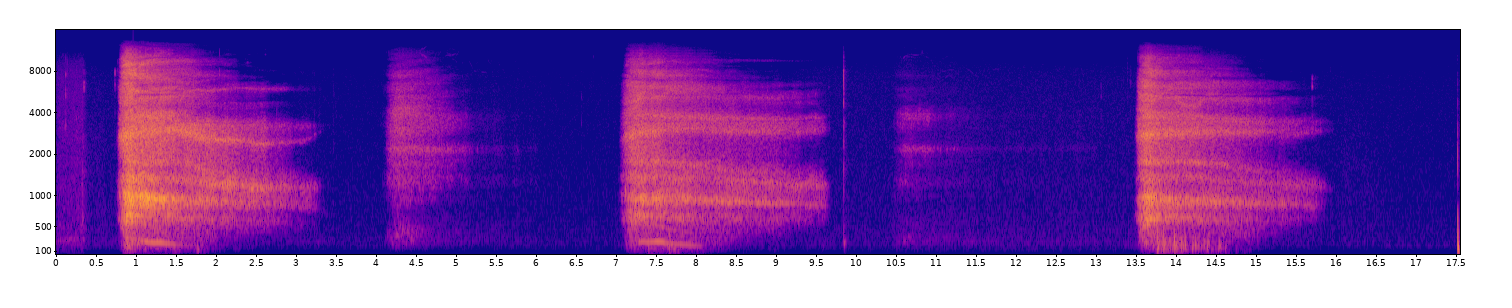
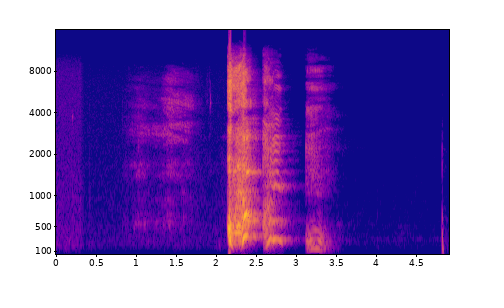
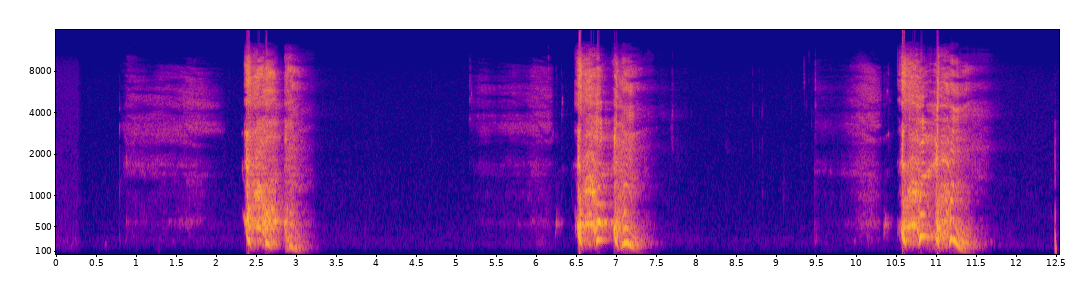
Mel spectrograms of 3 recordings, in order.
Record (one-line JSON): {"exhalation_length": "17.6 s", "exhalation_amplitude": 23596, "exhalation_signal_mean_std_ratio": 0.39, "cough_length": "4.9 s", "cough_amplitude": 26028, "cough_signal_mean_std_ratio": 0.24, "three_cough_length": "12.5 s", "three_cough_amplitude": 26028, "three_cough_signal_mean_std_ratio": 0.34, "survey_phase": "beta (2021-08-13 to 2022-03-07)", "age": "45-64", "gender": "Male", "wearing_mask": "No", "symptom_none": true, "smoker_status": "Never smoked", "respiratory_condition_asthma": false, "respiratory_condition_other": false, "recruitment_source": "REACT", "submission_delay": "2 days", "covid_test_result": "Negative", "covid_test_method": "RT-qPCR"}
